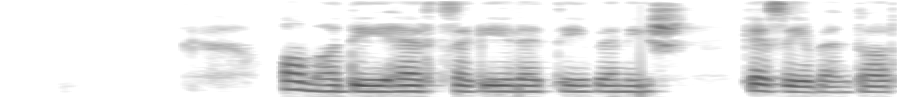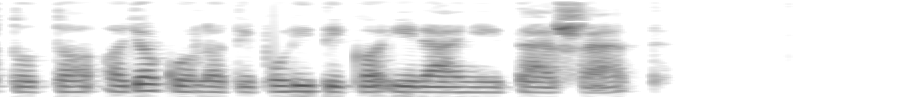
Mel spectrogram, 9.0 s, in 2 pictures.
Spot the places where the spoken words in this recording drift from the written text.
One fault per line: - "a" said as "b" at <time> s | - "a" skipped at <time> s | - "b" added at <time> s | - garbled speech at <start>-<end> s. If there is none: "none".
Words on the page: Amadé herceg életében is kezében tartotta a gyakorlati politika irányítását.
none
